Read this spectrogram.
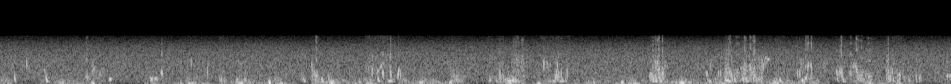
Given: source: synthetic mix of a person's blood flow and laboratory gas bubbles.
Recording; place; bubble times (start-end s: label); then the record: Doppler ultrasound of blood flow; precordium
0.12-0.30 s: bubbles
0.40-0.52 s: bubbles
0.85-1.15 s: bubbles
1.48-1.66 s: bubbles
1.88-2.11 s: bubbles
2.17-2.29 s: bubbles
2.35-2.48 s: bubbles
3.00-3.33 s: bubbles
3.65-4.04 s: bubbles
4.50-4.67 s: bubbles
4.86-5.25 s: bubbles
5.40-5.71 s: bubbles
6.35-6.71 s: bubbles
7.04-7.85 s: bubbles
7.95-8.74 s: bubbles
8.82-9.23 s: bubbles
9.44-9.52 s: bubbles
From the record:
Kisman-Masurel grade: 233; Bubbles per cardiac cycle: several, 3 to 8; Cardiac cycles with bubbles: 50 to 99%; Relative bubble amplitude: loud (0.450 to 0.775); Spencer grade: 3 (all of the cardiac periods contain showers or single bubble signals, but not dominating or overriding the cardiac motion signals); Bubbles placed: anywhere in the cardiac cycle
